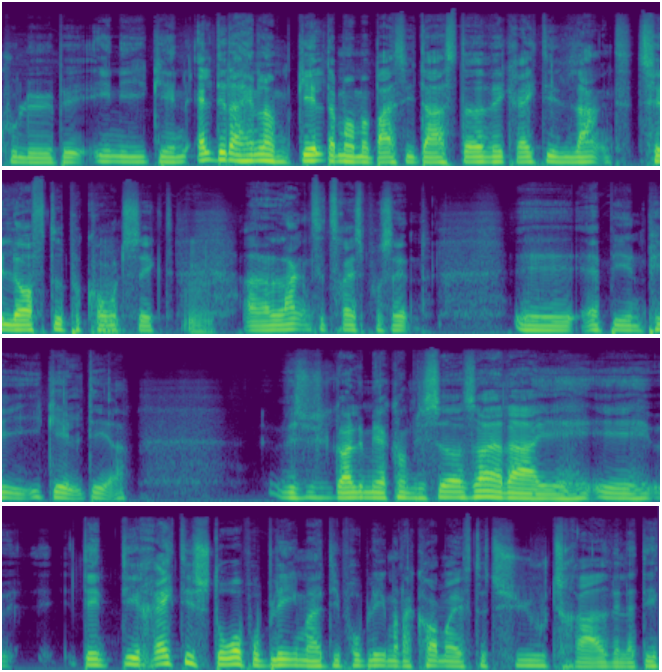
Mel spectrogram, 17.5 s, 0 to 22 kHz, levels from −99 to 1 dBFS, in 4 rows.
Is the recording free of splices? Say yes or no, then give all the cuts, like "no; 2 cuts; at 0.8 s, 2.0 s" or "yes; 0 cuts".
yes; 0 cuts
